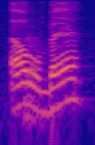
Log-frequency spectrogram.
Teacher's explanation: يبقى الهمزة مرققة، الراء مفخمة، الباء مرققة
